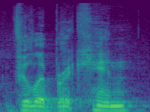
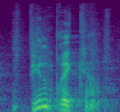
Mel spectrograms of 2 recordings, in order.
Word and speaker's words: Vilebrequin: Not Vilebrequin, it's Vilebrequin.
